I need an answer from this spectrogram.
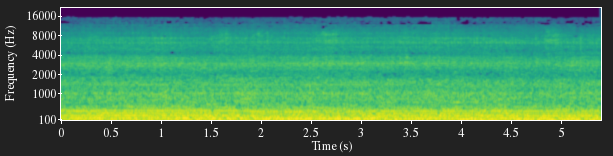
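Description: Drag cars' engines idling together at the start line, a steady rumble that holds without revving; one of them is a Camaro SS with the 6.2-litre L99 V8.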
